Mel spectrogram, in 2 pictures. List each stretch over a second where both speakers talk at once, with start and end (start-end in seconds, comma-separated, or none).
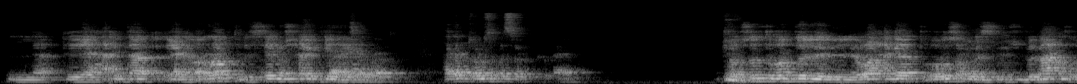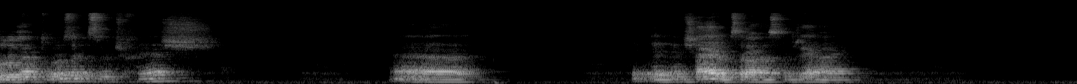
2.5-3.8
